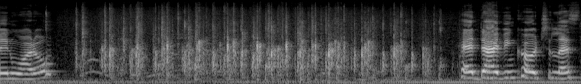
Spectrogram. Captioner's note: audience applauds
